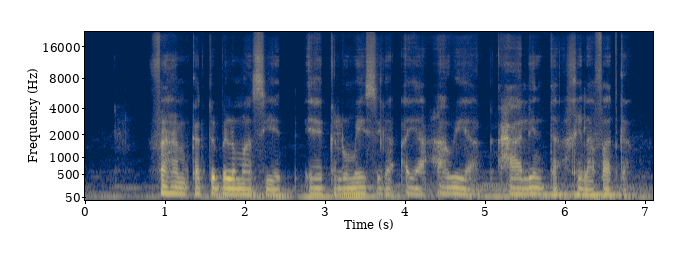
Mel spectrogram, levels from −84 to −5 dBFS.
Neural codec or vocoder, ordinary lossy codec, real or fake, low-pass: codec, 44.1 kHz, 7.8 kbps, DAC; none; fake; none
